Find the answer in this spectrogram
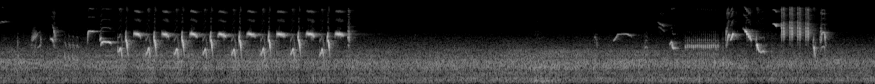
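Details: Garden in Tokat, Türkiye, where a common nightingale sings a rapid, regular train of loud repeated notes for over two seconds. After a long pause it adds a few scattered whistles and a brief buzzy rattle.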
